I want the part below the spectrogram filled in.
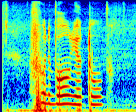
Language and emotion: Russian, sad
